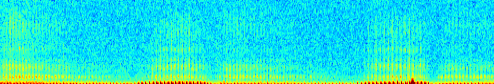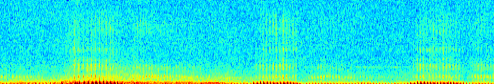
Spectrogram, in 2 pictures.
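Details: Pet cat Clementine purring softly against a fluffy microphone, a continuous low vibration rising in gentle louder pulses about every two to three seconds, with faint rubbing noises.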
